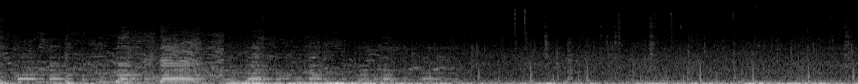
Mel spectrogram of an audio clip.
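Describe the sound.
Footsteps walking toward the Darsena area of Ravenna, steady hard taps on pavement under people talking nearby.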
